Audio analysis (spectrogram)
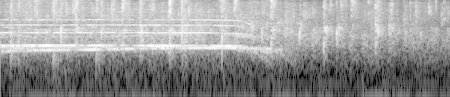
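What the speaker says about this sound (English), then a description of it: "give all of them a round of applause" Audience applause at a public open meeting builds into a dense wash of clapping, with a sustained tonal ring over the first two seconds, then thins into scattered individual claps toward the end.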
